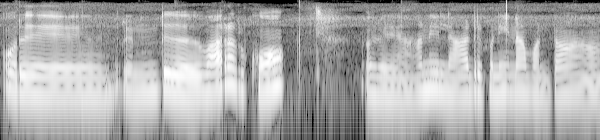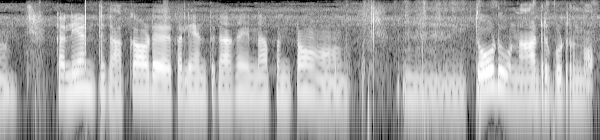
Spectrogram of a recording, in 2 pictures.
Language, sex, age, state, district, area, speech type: Tamil, female, 60+, Tamil Nadu, Sivaganga, rural, spontaneous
